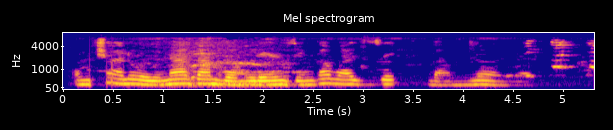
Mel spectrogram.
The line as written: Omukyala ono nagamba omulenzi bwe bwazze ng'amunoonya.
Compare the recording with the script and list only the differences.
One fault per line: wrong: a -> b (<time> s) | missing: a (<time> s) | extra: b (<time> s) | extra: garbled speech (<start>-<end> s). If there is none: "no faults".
wrong: ono -> oyo (0.8 s)
wrong: bwe -> nga (2.5 s)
